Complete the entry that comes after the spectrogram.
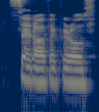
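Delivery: ordinary delivery, nothing marked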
